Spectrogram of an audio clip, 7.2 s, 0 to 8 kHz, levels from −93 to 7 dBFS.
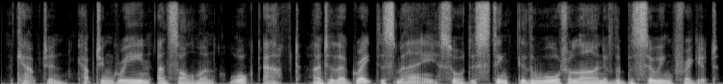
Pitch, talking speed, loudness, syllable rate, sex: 115 Hz, 180 wpm, -21 LUFS, 5.1 syllables/s, male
